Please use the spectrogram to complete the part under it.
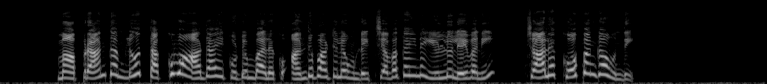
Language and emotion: Telugu, angry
